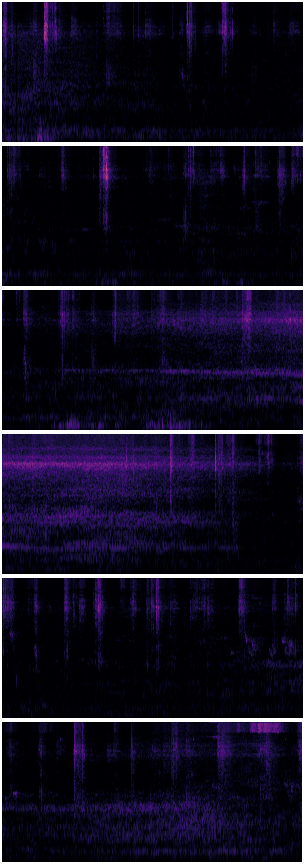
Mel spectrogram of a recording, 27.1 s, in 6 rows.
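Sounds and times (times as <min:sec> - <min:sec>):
birds chirping: 0:13.5 - 0:27.0.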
